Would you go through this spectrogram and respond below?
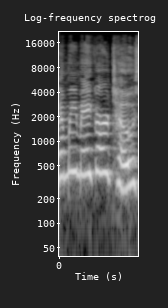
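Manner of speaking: put-on strong, prominent Pittsburgh accent. Retelling how Kaylor asked about toasties: imitating Kaylor's Pittsburgh accent. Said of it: "prominent accent of, like, that of Pittsburgh".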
